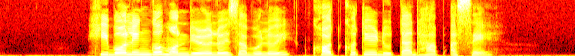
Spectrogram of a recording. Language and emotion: Assamese, neutral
